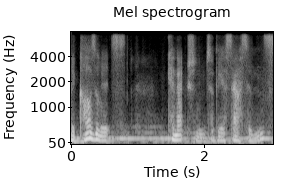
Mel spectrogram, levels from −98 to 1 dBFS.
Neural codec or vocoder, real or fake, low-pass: codec, 16 kHz, 2 kbps, FreqCodec, smaller model; fake; 7.2 kHz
